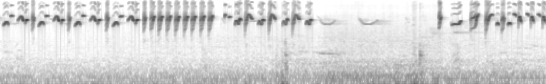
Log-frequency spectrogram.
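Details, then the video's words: High, fast sunbird song in sharp shooting bursts, recorded as tutoring material for white-rumped shama: long runs of rapid staccato chirps, a quiet break with a couple of soft notes, then the bright twittering resumes. "Pancingan Kolibri Wulung Full Tembakan Besetan Pedas"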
